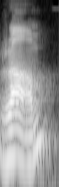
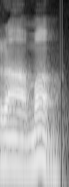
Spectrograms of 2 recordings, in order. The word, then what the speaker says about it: Rama: Now, because of schwa deletion phenomenon in a lot of northern and western Indian languages, it's ubiquitously pronounced as Ram and even spelt as Ram.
